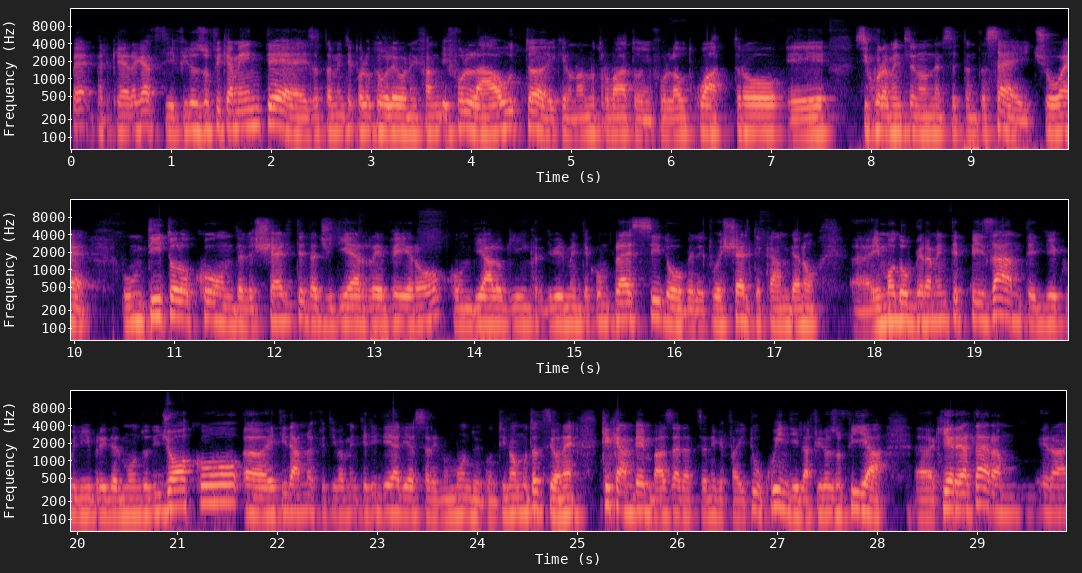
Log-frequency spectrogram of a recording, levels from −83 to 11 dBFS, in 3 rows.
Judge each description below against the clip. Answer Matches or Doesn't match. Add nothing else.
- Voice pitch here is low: Matches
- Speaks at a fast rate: Matches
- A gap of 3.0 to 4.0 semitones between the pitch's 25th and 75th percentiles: Doesn't match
